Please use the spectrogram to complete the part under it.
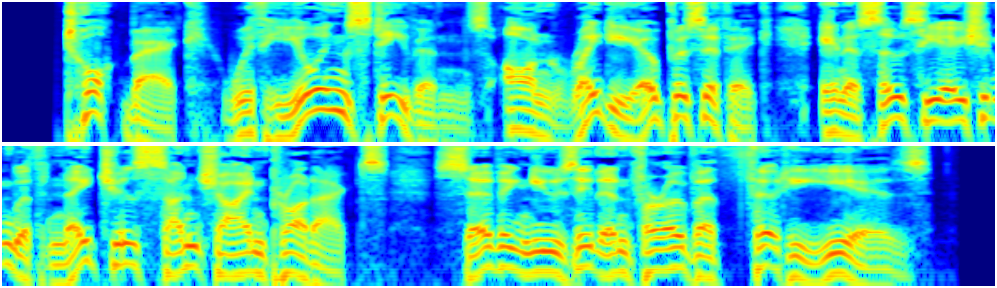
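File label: radio pacific liner, Voice Over New Zealand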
